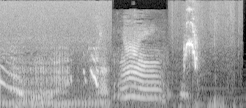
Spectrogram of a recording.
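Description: A cheetah gives a few high, bird-like chirps and a wavering, buzzy yelp in quick succession, nothing like a big cat's roar.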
